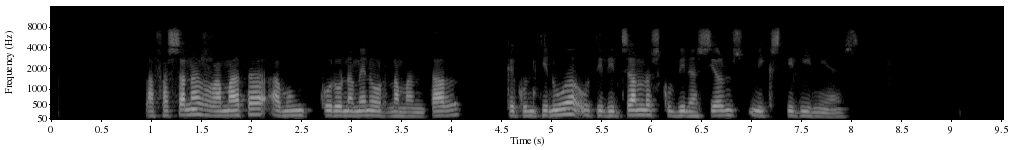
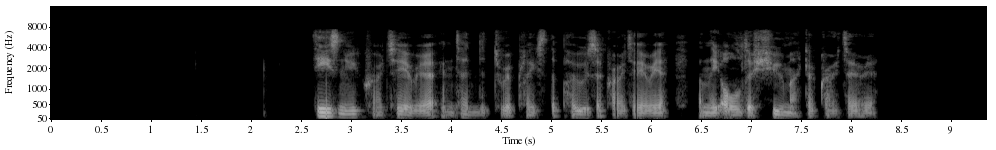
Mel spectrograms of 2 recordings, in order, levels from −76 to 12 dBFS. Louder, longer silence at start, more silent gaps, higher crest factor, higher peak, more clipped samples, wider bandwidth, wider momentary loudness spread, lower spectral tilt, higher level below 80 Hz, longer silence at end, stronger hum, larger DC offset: second, -30 LUFS vs -26 LUFS; second, 0.95 s vs 2.6 s; first, 4.34-4.55 s vs 6.38-6.47 s; about the same, 20 dB vs 24 dB; second, -10 dBFS vs -6 dBFS; neither; about the same, 8.2 kHz vs 7.8 kHz; about the same, 11 LU vs 11 LU; first, -6 dB/octave vs -4 dB/octave; second, -72 dBFS vs -56 dBFS; first, 1.45 s vs 1.1 s; neither; neither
